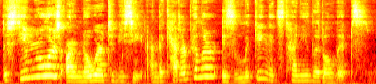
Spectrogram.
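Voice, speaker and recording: A woman reading a children's book aloud in an expressive, dramatic way. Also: fairly high pitch, brisk. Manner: animated, dramatic dialogue. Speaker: storybook reader.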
